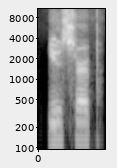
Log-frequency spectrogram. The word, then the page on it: usurp: American English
